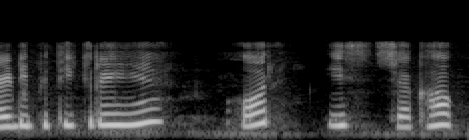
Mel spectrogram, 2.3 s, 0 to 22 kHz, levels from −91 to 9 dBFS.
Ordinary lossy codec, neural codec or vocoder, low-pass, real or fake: none; none; 7.2 kHz; real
